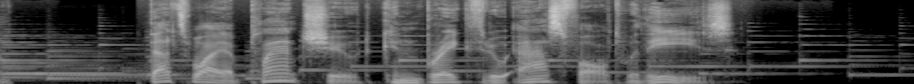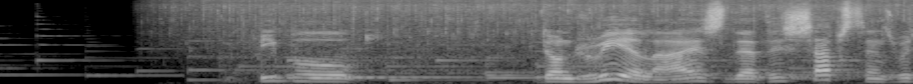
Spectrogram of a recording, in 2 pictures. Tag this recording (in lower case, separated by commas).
water, music, speech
